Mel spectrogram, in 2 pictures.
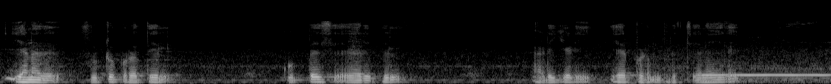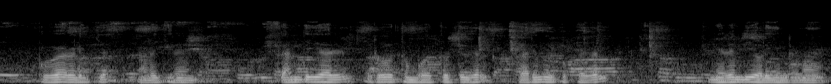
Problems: continuous background conversations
